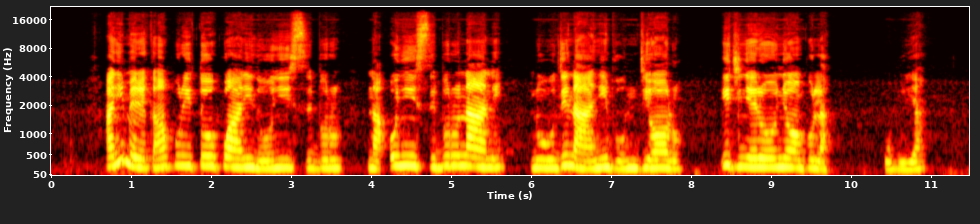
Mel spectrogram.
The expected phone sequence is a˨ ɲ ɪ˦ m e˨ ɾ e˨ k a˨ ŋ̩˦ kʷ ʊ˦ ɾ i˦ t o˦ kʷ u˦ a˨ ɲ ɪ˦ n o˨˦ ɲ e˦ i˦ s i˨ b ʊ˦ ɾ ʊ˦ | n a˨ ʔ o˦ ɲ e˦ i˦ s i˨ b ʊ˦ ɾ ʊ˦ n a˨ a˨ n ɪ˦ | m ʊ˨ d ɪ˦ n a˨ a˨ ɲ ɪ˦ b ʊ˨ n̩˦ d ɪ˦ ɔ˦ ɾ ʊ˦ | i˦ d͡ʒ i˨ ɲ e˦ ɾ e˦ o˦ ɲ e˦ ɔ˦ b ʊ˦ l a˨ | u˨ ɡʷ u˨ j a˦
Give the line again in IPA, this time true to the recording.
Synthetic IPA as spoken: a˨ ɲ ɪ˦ m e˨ ɾ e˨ k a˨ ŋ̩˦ kʷ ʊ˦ ɾ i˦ t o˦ kʷ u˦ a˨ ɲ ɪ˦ n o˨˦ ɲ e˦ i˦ s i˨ b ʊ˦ ɾ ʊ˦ | n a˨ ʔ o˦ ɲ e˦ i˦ s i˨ b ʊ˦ ɾ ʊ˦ n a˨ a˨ n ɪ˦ | n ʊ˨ d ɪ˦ n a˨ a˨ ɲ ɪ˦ b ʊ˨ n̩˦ d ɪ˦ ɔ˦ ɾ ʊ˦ | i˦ d͡ʒ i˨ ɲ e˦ ɾ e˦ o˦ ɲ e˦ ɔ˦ b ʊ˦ l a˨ | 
